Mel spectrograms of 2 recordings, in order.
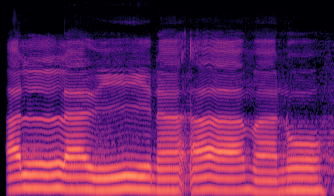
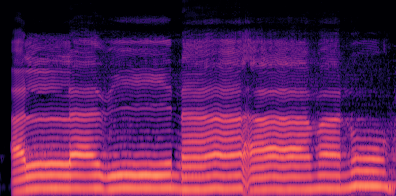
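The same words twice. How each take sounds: First: The final vowel is short and flows straight on. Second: The final vowel of 'alladzina' is drawn out long. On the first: The speaker calls it right. "tapi dilangsungkan" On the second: The speaker calls it wrong. "jangan dipanjangkan... tidak boleh seperti itu"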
